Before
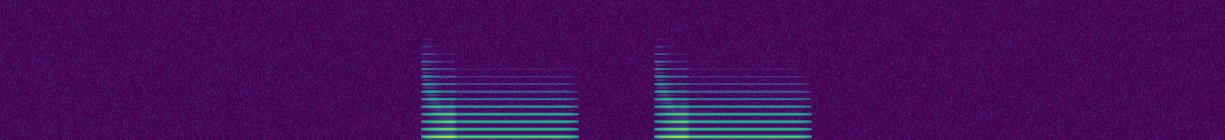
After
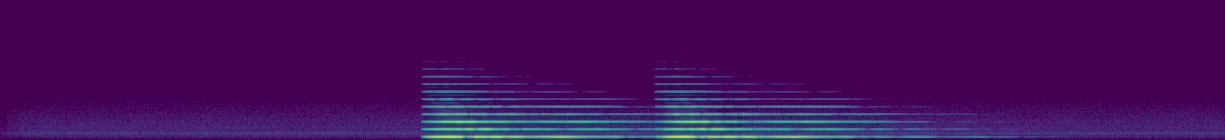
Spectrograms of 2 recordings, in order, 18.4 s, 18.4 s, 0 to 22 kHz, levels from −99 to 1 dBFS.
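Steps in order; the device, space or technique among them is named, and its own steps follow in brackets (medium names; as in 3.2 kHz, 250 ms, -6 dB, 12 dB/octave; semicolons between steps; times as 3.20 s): 9.87–11.04 s: gate -24 dBFS, range -6 dB; station announcement (band-pass 490–3600 Hz; peaking EQ 1.1 kHz +8 dB 0.47 oct; loudspeakers at several distances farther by 38 m 0 dB, 99 m 0 dB; reverberation RT60 3.5 s, pre-delay 31 ms, DRR 0 dB)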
